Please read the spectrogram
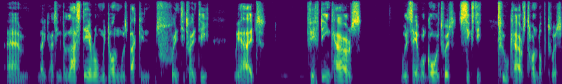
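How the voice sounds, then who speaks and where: A man with a rural Irish accent and a very deep, low pitch, speaking at a fairly slow pace with monotone, flat intonation and long, frequent pauses. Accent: Irish country. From rural Ireland. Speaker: car club founder. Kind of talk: casual interview chat.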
